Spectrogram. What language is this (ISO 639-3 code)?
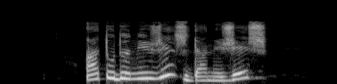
chm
